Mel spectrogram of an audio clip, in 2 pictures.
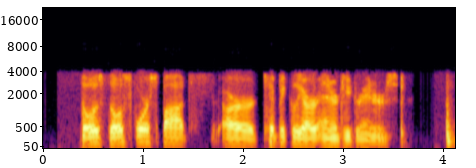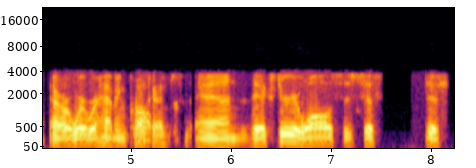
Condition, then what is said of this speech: None; typical speech.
